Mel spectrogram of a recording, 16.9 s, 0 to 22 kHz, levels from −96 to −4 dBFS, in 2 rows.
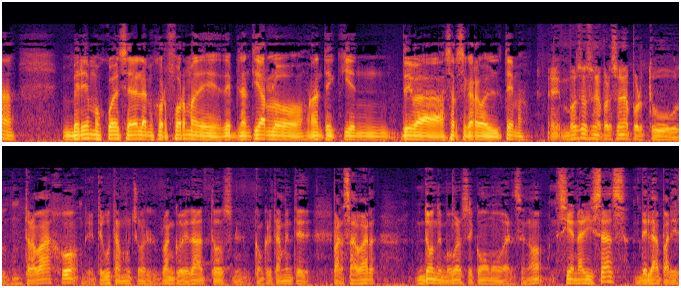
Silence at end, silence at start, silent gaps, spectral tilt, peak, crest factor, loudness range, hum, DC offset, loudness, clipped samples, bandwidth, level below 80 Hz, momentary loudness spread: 0 s; 0 s; none; -5 dB/octave; 0 dBFS; 18 dB; 7 LU; none; under 0.1%; -18 LUFS; under 0.1%; 11.5 kHz; -38 dBFS; 11 LU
